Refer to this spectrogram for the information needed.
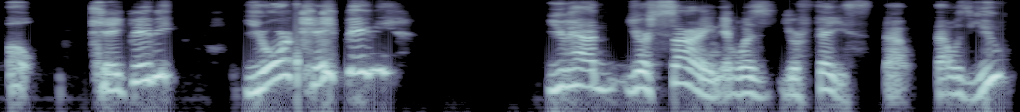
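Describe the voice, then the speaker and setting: A man reading the part of a friendly, awkwardly flirty traffic cop in a live table read, halting and earnest with dry jokes. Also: high voice, sing-song, husky, no room sound, voice pushed up, heavily acted. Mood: curious, smitten.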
